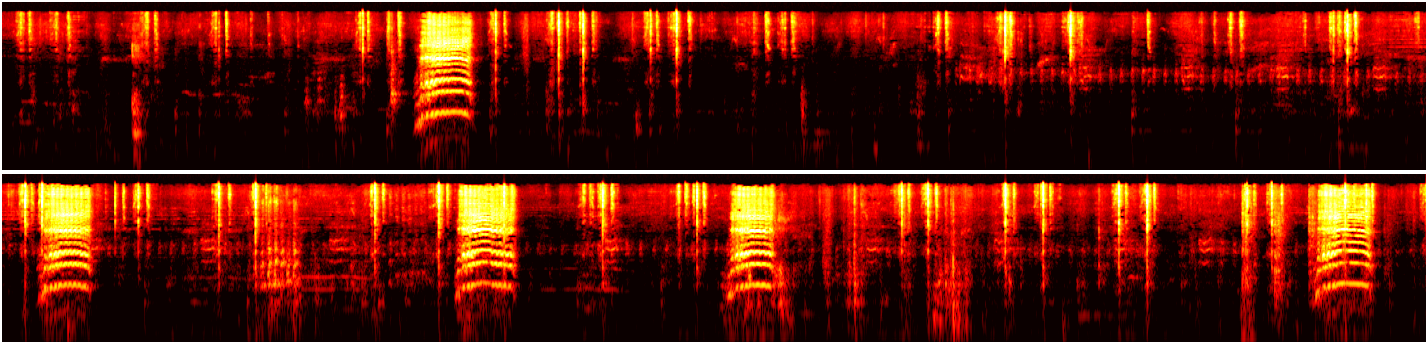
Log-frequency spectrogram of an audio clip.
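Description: Sheep bleating five times, each a single loud bleat, while it lies tied and is shorn by hand. Between the bleats, hand shears make many small snipping clicks through the wool.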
